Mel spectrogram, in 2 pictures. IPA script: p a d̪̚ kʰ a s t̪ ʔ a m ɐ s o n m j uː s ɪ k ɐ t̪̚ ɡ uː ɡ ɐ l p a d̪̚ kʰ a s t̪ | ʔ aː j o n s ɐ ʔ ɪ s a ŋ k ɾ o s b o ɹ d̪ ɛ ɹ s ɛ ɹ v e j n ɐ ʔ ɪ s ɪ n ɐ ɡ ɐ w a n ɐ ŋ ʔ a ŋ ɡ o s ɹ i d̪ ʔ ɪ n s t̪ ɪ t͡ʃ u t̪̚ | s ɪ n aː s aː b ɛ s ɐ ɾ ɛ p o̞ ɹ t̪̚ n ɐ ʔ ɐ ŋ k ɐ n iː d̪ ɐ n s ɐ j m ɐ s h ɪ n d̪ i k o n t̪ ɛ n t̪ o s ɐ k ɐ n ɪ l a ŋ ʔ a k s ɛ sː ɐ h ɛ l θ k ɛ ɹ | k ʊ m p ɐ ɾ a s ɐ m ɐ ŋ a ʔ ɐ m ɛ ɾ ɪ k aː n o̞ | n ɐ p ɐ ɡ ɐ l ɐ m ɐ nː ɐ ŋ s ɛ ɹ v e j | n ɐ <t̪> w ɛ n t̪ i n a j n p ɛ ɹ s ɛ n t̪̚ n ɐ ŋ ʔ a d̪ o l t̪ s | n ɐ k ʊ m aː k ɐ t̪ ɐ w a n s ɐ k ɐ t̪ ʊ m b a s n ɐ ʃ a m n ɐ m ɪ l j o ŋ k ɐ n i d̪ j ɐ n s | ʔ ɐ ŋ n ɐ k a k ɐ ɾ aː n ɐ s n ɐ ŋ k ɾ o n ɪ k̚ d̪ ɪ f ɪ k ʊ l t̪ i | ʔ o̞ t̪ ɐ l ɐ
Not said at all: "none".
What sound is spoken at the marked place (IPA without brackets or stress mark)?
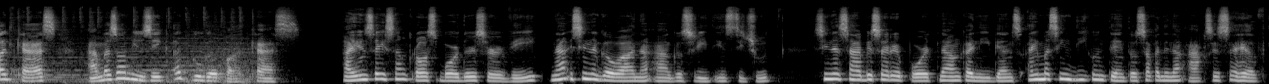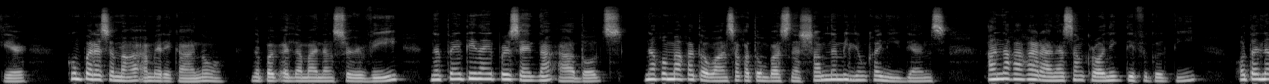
t̪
